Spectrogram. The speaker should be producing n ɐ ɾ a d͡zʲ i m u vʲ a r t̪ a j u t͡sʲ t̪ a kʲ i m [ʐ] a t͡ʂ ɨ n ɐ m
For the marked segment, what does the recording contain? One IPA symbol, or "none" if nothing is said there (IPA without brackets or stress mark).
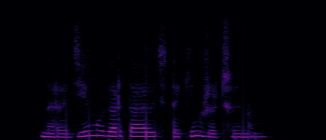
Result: ʐ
